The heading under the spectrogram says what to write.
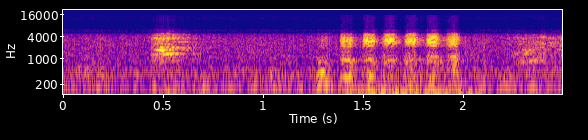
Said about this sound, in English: I think you're a beautiful goat.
